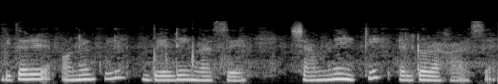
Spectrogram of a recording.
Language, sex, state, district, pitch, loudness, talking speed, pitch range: Bengali, female, Assam, Hailakandi, 210 Hz, -16 LUFS, 110 wpm, 200-235 Hz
